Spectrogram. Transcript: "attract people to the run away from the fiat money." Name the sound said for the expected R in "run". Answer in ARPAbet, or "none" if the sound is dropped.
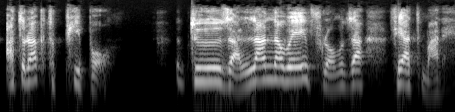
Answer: L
